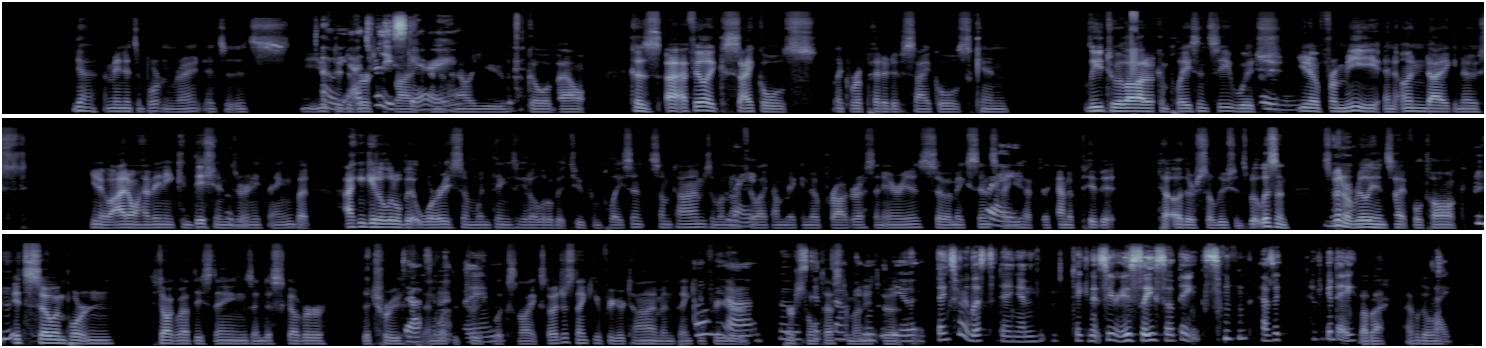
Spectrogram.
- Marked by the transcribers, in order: tapping; other background noise; giggle
- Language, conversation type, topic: English, unstructured, How can you tell the difference between normal worry and anxiety that needs professional help?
